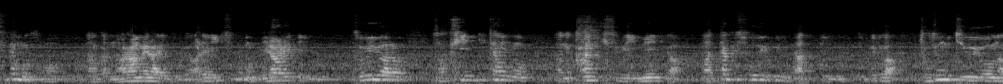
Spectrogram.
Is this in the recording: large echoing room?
yes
